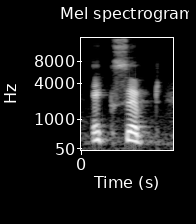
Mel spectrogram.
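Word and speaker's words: except: और ये जो ई से ई एक्स से शुरू हुआ है ना एक्सेप्ट इसका मतलब होता है के अलावा। तो दोनों का उच्चारण सेम है।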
